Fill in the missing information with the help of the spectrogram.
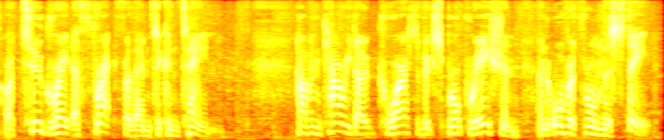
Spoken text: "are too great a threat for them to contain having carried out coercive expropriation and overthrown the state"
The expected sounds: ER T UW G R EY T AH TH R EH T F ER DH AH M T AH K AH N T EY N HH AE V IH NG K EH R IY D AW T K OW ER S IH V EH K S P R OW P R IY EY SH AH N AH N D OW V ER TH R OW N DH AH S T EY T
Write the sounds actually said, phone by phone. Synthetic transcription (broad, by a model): ER T UW G R EY T AH TH R EH T F ER DH AH M T AH K AH N T EY N HH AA V IH NG K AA R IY D AW T K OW ER S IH V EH K S P R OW P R IY EY SH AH N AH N OW V ER TH R OW N DH AH S T EY T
